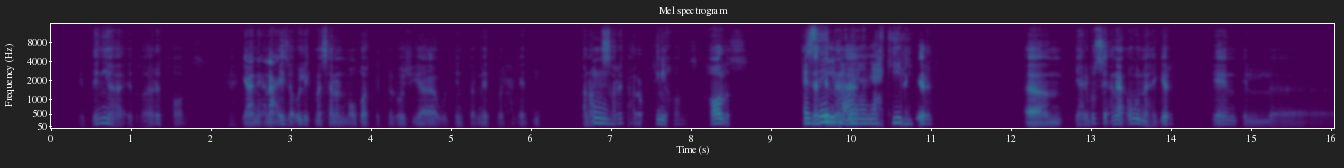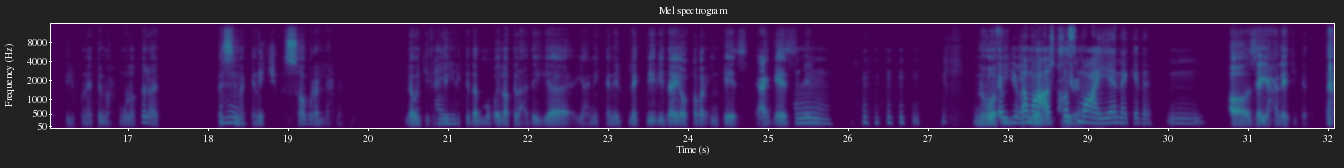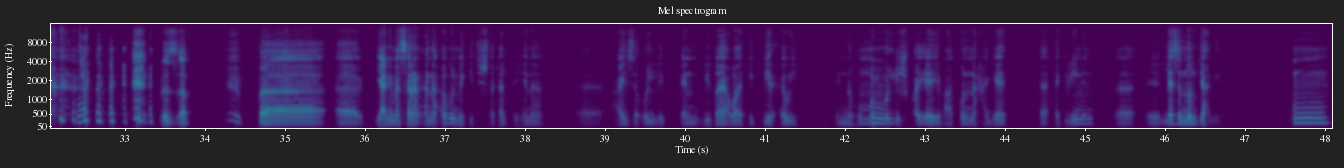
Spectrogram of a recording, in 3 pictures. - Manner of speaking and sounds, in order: in English: "روتيني"; tapping; laugh; in English: "كيبورد"; laugh; in English: "a agreement"
- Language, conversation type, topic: Arabic, podcast, إزاي التكنولوجيا بتأثر على روتينك اليومي؟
